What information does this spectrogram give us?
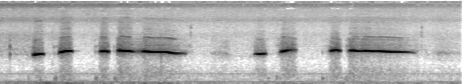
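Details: Fiery-necked Nightjar calling at night in the African bush, unseen, on a cooling evening after a hot day: two liquid whistled phrases, a few short upslurred notes then a long, slightly quavering, gently falling whistle, with a low hum beneath.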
